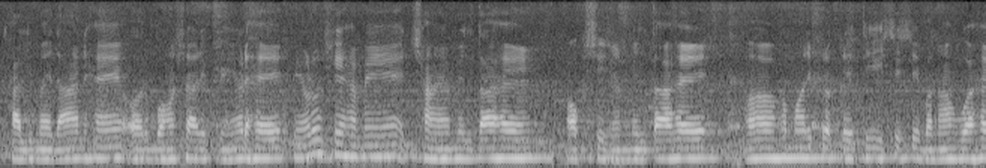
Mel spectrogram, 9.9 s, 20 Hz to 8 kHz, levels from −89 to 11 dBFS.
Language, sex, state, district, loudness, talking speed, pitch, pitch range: Chhattisgarhi, male, Chhattisgarh, Bilaspur, -16 LUFS, 145 wpm, 135 Hz, 130-140 Hz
